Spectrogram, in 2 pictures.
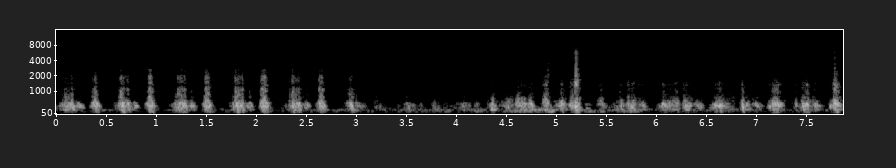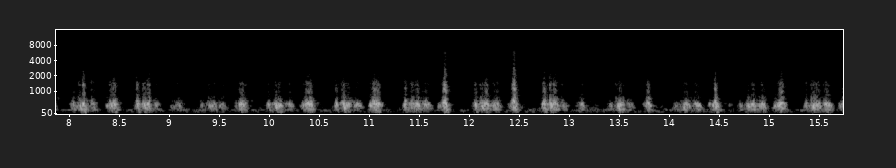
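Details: Heart sounds recorded at position P while sitting, standing, then sitting, rate 96-108-96 bpm: rapid regular beats with waxing and waning loudness and split second sound; phasic S1 and S2 intensity changes with split S2.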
